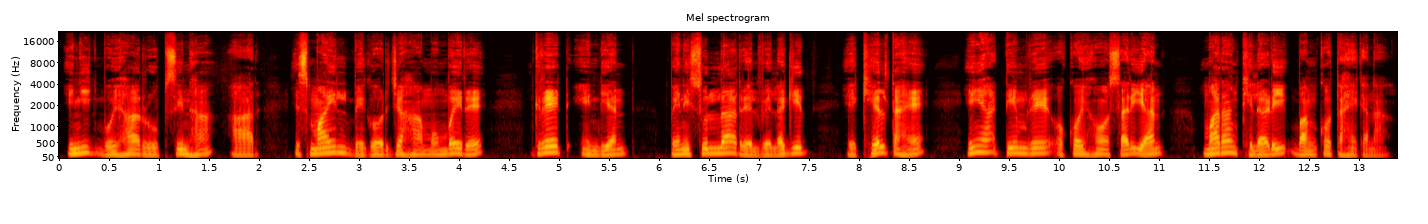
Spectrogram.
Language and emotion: Santali, neutral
